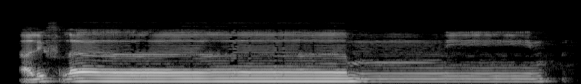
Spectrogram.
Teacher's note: La-nya itu, ya, 6 harokat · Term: mad lazim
